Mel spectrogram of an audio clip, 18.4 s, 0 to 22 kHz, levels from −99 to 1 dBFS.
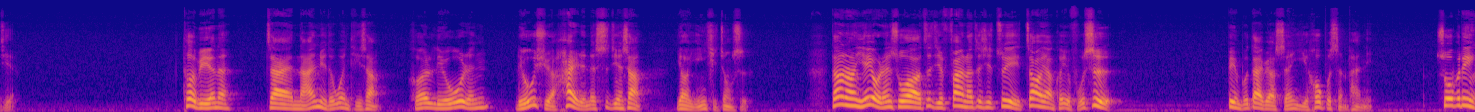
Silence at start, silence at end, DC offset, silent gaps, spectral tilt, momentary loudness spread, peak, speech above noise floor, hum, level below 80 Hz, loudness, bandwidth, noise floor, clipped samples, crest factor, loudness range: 0 s; 0 s; under 0.1%; none; -6 dB/octave; 15 LU; -10 dBFS; 43 dB; none; -68 dBFS; -27 LUFS; 15.5 kHz; -69 dBFS; under 0.1%; 18 dB; 7 LU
